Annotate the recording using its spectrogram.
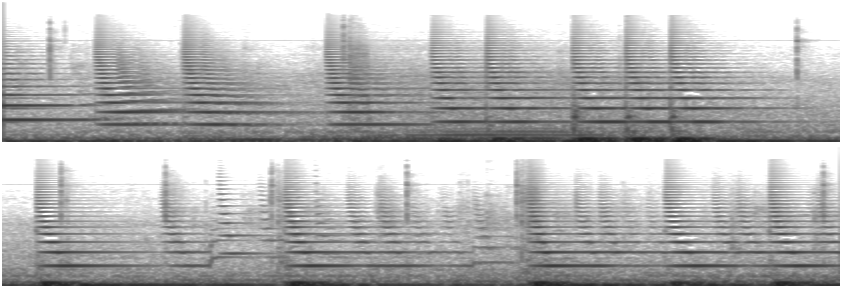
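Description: DRC software synthesizer in mono mode playing a high sawtooth lead through a resonant band-pass filter: a line of short, repeated notes. A tempo-synced one-eighth delay with its feedback being raised makes each note echo, and low thuds sound underneath.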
